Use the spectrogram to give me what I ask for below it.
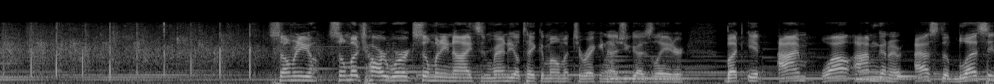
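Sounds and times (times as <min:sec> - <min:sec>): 
scattered audience hand claps: 0:00.0 - 0:02.9
speech: 0:02.8 - 0:09.9.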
